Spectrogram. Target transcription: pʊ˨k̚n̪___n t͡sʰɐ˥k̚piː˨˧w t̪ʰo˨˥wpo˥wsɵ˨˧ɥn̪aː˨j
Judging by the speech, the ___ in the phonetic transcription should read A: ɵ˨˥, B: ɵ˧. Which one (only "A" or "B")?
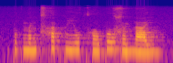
A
